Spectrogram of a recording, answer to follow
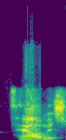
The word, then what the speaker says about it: Talmadge: my youtube's channel is uh as my name is spelled t-a-l-m-a-d-g-e tall mitch jr man you put that in i'm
